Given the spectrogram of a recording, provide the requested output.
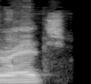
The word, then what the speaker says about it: Ritch: Both of you guys' names, Rich, and both of you are down-to-earth guys. And I think you misspelled mine on there a while ago, because mine is RITCH. It's Rich.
